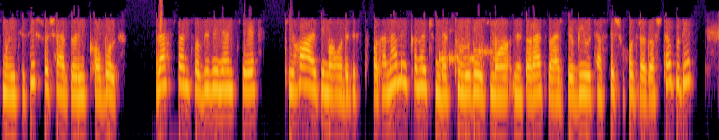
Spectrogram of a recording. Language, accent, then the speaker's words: Persian; Afghanistan; به عنوان یک افغان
